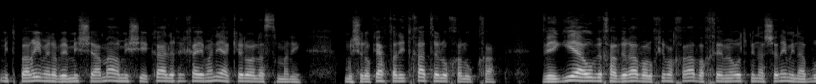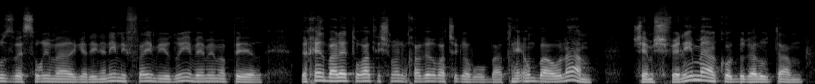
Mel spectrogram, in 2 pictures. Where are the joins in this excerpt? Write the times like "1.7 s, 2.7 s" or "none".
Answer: 13.2 s

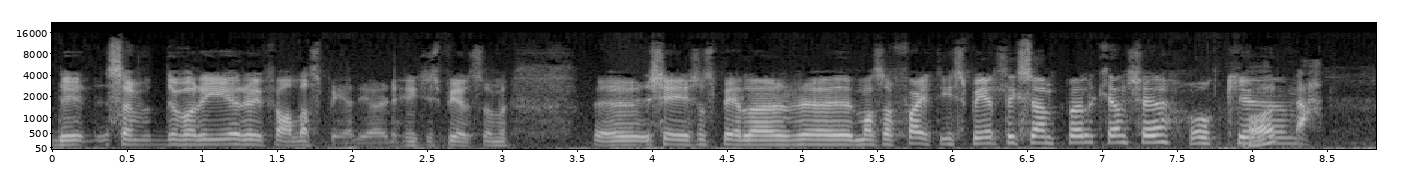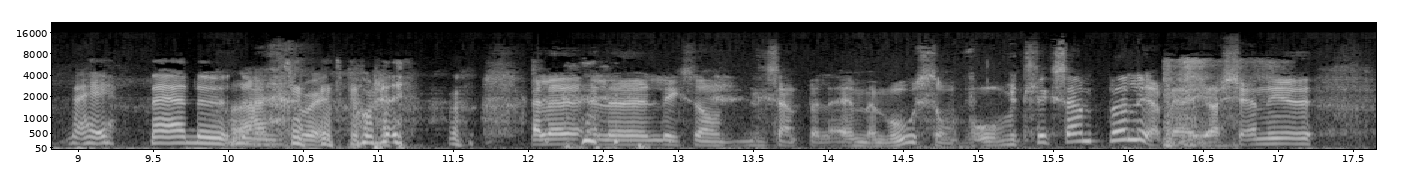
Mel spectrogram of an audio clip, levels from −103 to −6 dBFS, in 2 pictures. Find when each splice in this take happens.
none

